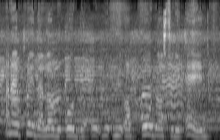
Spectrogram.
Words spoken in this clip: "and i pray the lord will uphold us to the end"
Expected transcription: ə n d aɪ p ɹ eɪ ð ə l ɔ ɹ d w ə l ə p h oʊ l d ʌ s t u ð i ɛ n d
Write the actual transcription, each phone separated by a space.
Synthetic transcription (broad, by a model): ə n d aɪ p ɹ eɪ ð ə l ɔ w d w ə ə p oʊ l d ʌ s t u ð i ɛ n d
